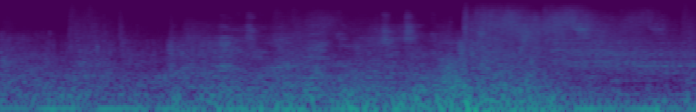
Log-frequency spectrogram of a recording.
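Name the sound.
revolver gunshots in video game Eternal Darkness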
